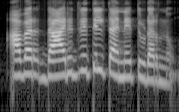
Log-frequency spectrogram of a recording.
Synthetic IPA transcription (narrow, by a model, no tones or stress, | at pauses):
ɐʋɐrd̪aːɾɐd̪ɾɐt̪ːilt̪ɐnːe̞t̪uɽɐrnːu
